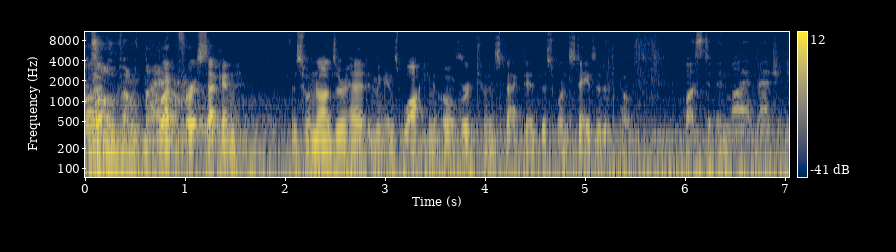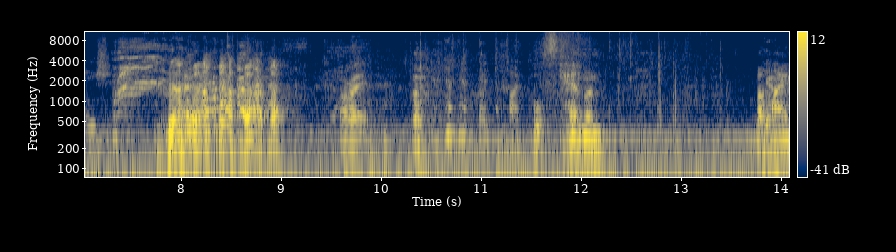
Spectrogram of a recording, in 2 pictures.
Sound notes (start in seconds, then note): 6.5 Metal Gear voice; 7.3 all laugh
